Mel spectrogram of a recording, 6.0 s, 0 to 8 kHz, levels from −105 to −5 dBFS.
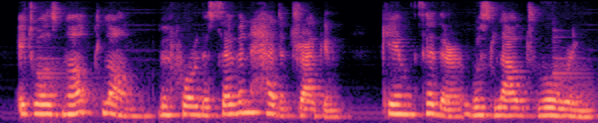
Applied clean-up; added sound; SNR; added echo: neural separator model SepFormer DNS4.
